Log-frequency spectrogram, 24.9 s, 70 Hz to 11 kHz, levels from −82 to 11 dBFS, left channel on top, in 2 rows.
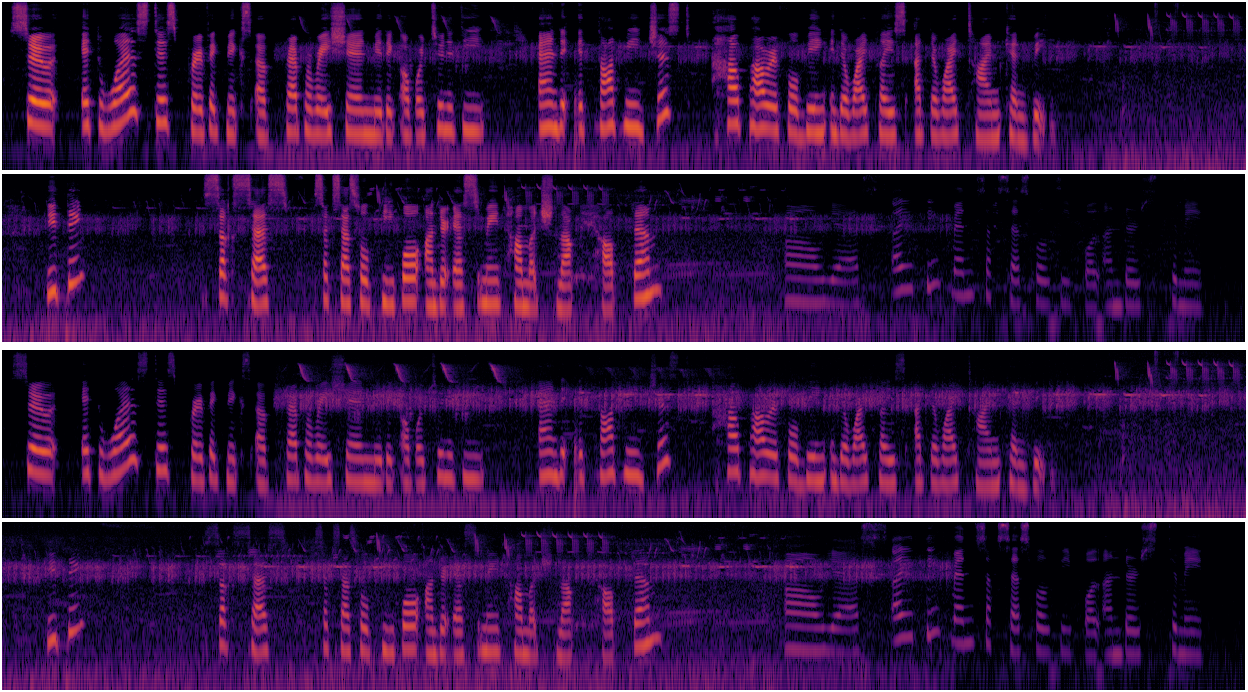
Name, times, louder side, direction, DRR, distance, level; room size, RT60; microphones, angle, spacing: voice 1, 0.1-4.8 5.4-5.7 6.0-6.8 7.1-10.4 12.9-13.3 14.5-15.2 15.6-19.1, left 7 dB, 70° left, 0.4 m, -30 dB
sound 1, 2.7-22.0, right 9 dB, 80° right, 1.9 m, -48 dB
Bird, 10.8-20.5, right 2 dB, 15° right, 1.7 m, -52 dB
sound 2, 15.5-21.1, equal, 25° left, 7.8 m, -61 dB
voice 2, 20.3-24.5, right 5 dB, 40° right, 1.6 m, -49 dB
open air
head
